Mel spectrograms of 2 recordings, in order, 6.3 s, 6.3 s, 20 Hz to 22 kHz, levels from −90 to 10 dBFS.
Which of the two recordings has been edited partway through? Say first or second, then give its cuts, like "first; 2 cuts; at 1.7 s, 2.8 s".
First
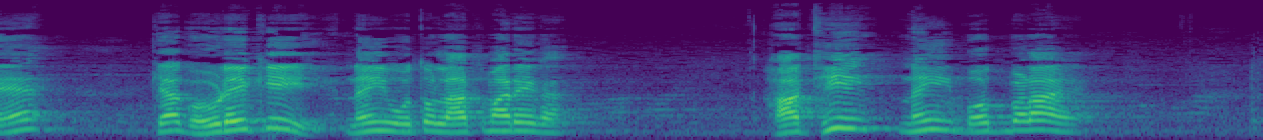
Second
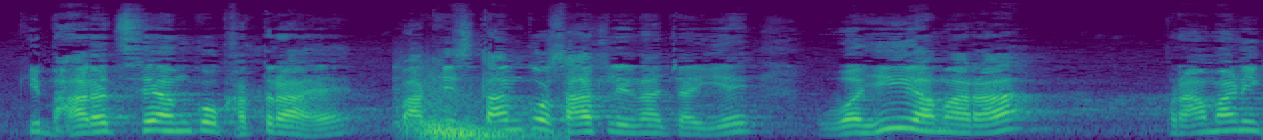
second; 1 cut; at 2.0 s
